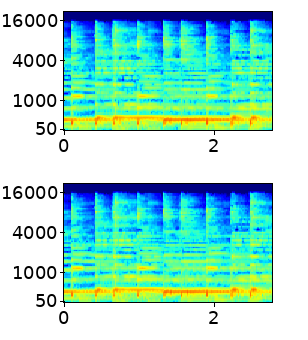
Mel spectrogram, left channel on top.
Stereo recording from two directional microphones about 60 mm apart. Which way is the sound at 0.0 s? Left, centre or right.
Left.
